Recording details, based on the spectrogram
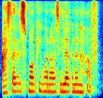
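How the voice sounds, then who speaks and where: A man's voice: high voice, monotone, extremely slow, darkish tone, a little hiss or hum. A male guest preacher speaking in short phrases through an interpreter, calling out hallelujah and asking the crowd questions.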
